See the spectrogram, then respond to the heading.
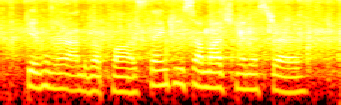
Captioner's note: audience applause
